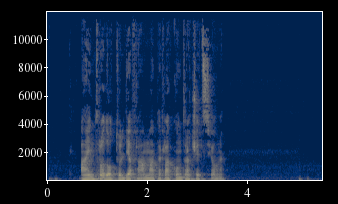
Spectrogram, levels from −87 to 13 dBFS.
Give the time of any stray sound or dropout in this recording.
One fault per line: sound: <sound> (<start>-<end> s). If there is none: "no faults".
no faults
